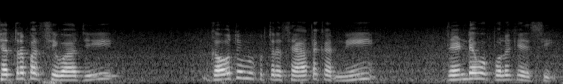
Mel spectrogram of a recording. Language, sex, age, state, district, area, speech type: Telugu, female, 60+, Andhra Pradesh, Nellore, urban, spontaneous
